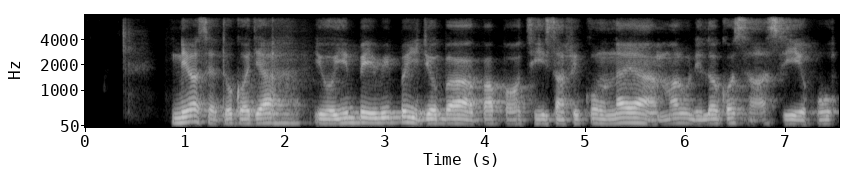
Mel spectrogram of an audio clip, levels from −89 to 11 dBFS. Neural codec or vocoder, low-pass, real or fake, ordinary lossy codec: codec, 16 kHz, 0.9 kbps, LongCat-Audio-Codec; 7.2 kHz; fake; none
